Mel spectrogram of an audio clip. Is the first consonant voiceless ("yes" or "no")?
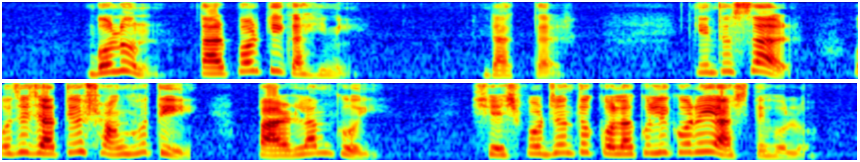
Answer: no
